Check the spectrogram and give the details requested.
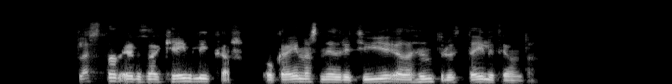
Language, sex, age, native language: Icelandic, male, 20-29, Icelandic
